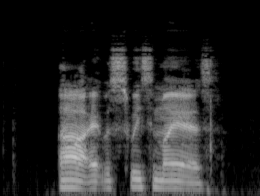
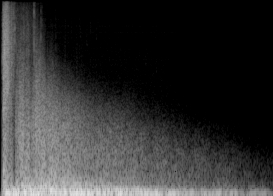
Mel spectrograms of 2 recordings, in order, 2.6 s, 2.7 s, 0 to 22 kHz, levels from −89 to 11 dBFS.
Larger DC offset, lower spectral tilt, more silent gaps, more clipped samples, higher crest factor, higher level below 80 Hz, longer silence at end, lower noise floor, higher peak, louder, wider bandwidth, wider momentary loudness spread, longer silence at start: neither; second, -2.5 dB/octave vs -5.5 dB/octave; neither; second, under 0.1% vs 0.6%; first, 18 dB vs 10 dB; second, -58 dBFS vs -12 dBFS; first, 0.5 s vs 0.2 s; first, -69 dBFS vs -32 dBFS; about the same, -2 dBFS vs 0 dBFS; second, -19 LUFS vs -14 LUFS; second, 9.6 kHz vs over 20 kHz; second, 8 LU vs 21 LU; first, 0.6 s vs 0 s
